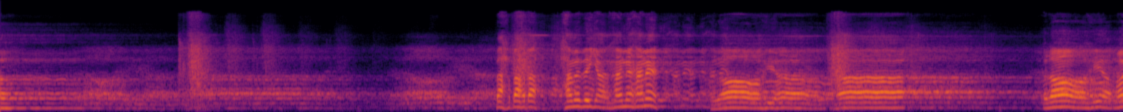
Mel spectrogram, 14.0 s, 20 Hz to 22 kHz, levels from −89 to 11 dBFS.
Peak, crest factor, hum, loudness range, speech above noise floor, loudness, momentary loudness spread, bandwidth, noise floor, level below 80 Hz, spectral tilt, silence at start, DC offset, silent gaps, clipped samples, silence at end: -6 dBFS; 20 dB; none; 12 LU; 27 dB; -24 LUFS; 19 LU; 14.5 kHz; -49 dBFS; -76 dBFS; -3.5 dB/octave; 0 s; under 0.1%; none; under 0.1%; 0 s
